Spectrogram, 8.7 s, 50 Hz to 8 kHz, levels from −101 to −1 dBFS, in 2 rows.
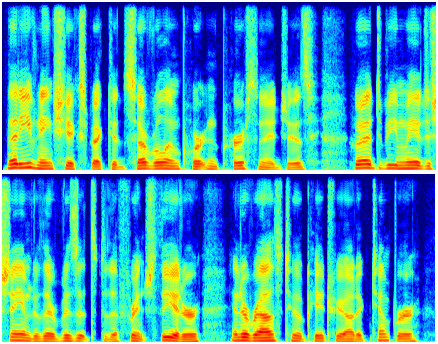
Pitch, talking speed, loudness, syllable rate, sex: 130 Hz, 180 wpm, -18 LUFS, 5.9 syllables/s, male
